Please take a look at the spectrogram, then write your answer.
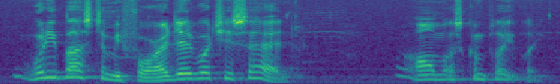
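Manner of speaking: high-pitched, whiny self-defense. Acted. Saul excusing himself after being challenged, whiny. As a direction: complain up high, softening at the tail. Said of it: "he comes off as kind of whiny".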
